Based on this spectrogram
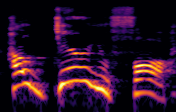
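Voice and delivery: mock furious parent yelling at a toddler who fell; pretend angry yell. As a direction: bark it down at a fallen child like a harsh parent. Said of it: "I yelled at her and I said".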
